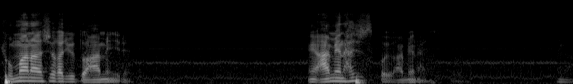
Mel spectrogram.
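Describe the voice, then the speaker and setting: A man's voice: mid-range voice, fairly quick, creaky, fairly bright tone. A man preaching as pastor at a late-night church service, questioning his congregation and pressing his points home. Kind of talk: sermon.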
